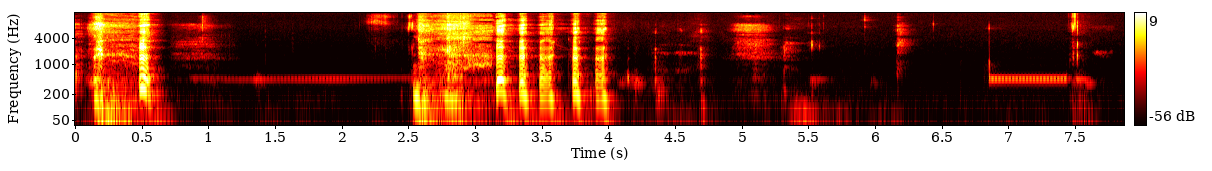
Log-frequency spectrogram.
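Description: Outgoing telephone call ringing, with a steady low ringback tone heard twice, separated by short clicks and bursts of handling noise.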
